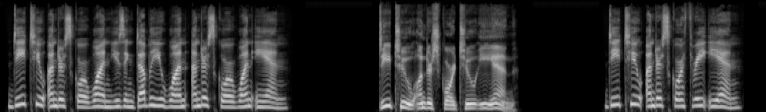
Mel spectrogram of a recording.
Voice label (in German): Dialog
